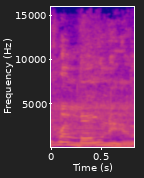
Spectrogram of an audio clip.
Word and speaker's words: Ramonu: Yeah, I know Ramonu is how it's said, but for whatever reason, my mouth gets like caught up on Majiro Ramonu every time I try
